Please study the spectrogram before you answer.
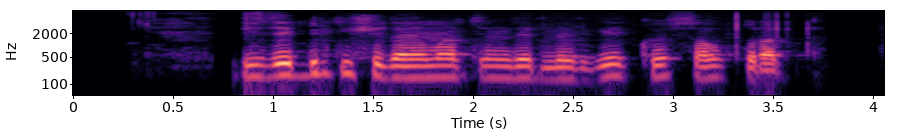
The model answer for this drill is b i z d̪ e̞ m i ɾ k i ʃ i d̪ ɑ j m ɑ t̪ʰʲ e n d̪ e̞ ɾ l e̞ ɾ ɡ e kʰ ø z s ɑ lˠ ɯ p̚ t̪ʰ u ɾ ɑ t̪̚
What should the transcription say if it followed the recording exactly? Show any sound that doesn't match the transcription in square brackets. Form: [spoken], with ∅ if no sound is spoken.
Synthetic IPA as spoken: b i z d̪ e̞ [b] i ɾ k i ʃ i d̪ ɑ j m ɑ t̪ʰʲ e n d̪ e̞ ɾ l e̞ ɾ ɡ e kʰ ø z s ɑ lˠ ɯ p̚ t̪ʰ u ɾ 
